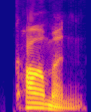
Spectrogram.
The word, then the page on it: common: American English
